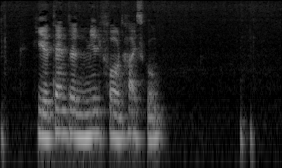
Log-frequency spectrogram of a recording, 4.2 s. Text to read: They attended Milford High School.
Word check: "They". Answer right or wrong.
wrong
